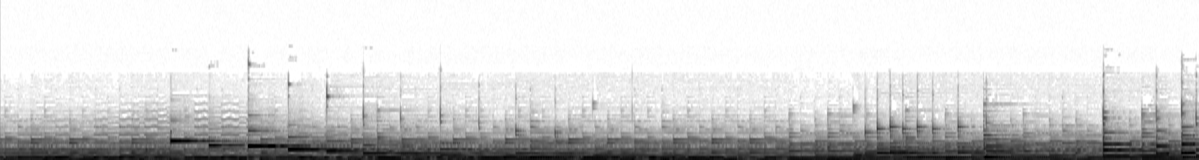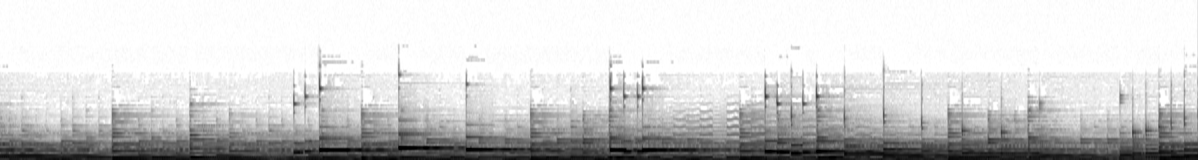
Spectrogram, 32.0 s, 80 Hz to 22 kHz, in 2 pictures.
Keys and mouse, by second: 2.5 middle click, 2.7 middle click, 4.3 middle click, 5.5 click, 6.0 click, 9.0 click, 14.6 click, 16.0 click, 18.0 click, 20.4 click, 27.9 middle click, 28.9 click, 29.2 click, 30.0 e, 30.9 click.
